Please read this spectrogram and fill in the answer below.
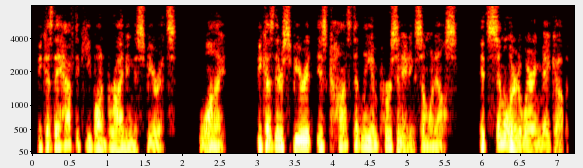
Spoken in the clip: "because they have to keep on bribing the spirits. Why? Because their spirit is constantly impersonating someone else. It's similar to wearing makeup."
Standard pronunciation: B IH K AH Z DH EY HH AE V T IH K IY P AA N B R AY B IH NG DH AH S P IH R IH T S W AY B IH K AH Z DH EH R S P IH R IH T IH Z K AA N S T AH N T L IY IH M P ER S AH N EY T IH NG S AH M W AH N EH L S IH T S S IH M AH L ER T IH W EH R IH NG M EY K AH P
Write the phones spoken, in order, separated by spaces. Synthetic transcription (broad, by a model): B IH K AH Z DH EY HH AE F T IH K IY P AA N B R AY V IH NG DH AH S P IH R IH T S W AY B IH K AH Z DH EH R S P IH R IH T IH Z K AA N S T AH N T L IY IH M P ER S AH N EY T IH NG S AH M W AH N EH L S IH T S S IH M L ER T IH W EH R IH NG M EY K AH P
